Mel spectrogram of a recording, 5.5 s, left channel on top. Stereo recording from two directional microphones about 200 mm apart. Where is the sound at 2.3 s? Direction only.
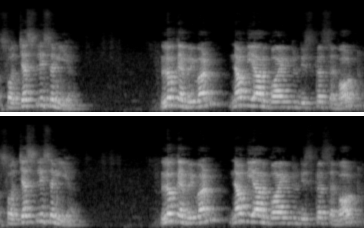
10° right (ahead or behind).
